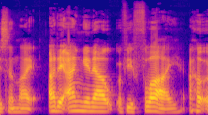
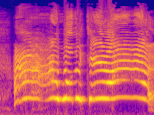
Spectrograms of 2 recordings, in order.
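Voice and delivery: put-on very high, drawn-out shrieking of a group of girls; 4 dB louder than usual. Retelling Girl Guides reacting as boys ran through camp: imitating girls screaming. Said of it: "they were all screaming".

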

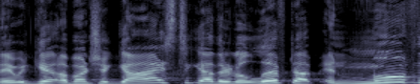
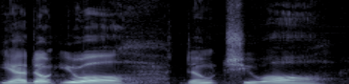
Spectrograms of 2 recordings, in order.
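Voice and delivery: put-on mutter under breath, lower and quieter; 8 semitones lower, 5 dB quieter than usual. Retelling a leader's remark to a group: imitating someone muttering under their breath. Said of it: "under their breath goes".

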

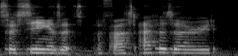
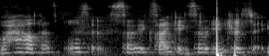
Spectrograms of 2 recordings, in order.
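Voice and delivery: sarcastic, mock-bored, mock-interested tone; 2 semitones higher, 6 dB louder than usual. Teasing someone whose talk was heard before, sarcastic and mock-bored. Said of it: "mock-bored reaction to hearing it before".

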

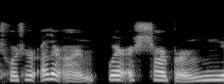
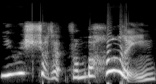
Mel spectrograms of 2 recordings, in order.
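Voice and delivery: very high, very loud, shrill, outraged exclamation; 12 semitones higher, 9 dB louder than usual. Reading a story aloud, the narrator voices a character's outraged exclamation. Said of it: "Draco exclaimed in outrage".

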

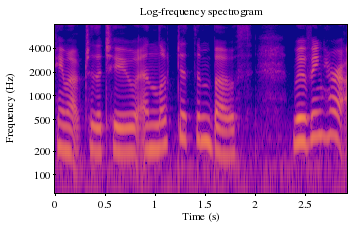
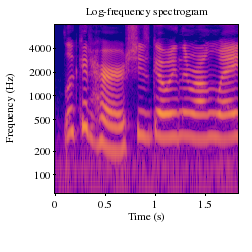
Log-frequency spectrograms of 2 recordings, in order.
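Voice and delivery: mocking, loud, high-pitched teasing; 6 semitones higher, 7 dB louder than usual. Girls circling a blindfolded girl tease her, teasing. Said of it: "they teased".

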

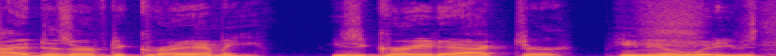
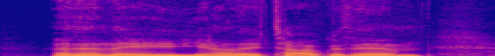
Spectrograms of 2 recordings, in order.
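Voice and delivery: ordinary talk

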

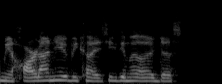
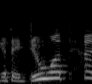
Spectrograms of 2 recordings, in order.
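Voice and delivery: voice breaking mid-phrase, cracking upward; 8 semitones higher than usual. Analyzing a team's draft picks, voice cracking mid-sentence. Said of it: "sorry, my voice cracked".

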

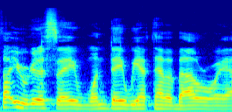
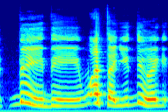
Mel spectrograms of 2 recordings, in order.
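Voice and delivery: put-on very high, loud Italian accent; 10 semitones higher, 5 dB louder than usual. Urged by the others to do it, the speaker delivers the line: Dexter voice. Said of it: "He's Italian!".

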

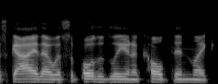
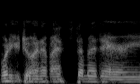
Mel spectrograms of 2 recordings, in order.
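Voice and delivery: mock hissing voice, much quieter; 6 dB quieter than usual. Retelling a strange man confronting them in a cemetery, imitating a hissing voice. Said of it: "and he's hissing".

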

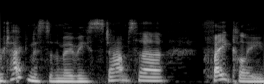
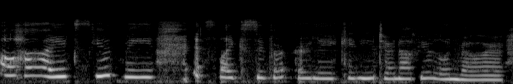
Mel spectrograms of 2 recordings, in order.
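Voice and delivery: very high, sweet, polite nice-lady voice; 11 semitones higher, 4 dB quieter than usual. Retelling a film scene, the neighbour asked about the lawnmower: imitating a polite, nice lady. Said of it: "a polite, nice little blonde lady going".

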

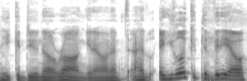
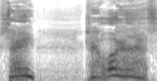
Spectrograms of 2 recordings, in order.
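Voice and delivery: very high, play-acted angry, pissed-off outburst; 11 semitones higher than usual. Retelling how Brian reacted online: imitating Brian pissed off. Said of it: "He was so pissed off about this".

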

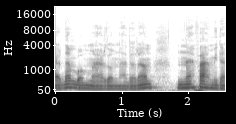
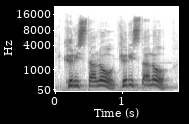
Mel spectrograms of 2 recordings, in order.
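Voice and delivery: piercing yell, very high and very loud; 11 semitones higher, 9 dB louder than usual. The narrator leans close to the weeping grandmother, shouting into her ear. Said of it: "زیر گوشش فریاد زدم".

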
